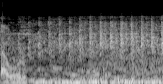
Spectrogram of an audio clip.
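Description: Roadside traffic noise, with a motor vehicle engine running close by and a steady low rumble.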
